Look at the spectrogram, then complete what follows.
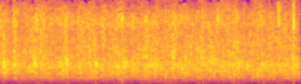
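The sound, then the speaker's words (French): Steady applause from a crowd fills the whole stretch, dense overlapping claps at a constant loud level, with no voices on top, applauding Evelyne Debourg, a school canteen cook and cookbook author. “C'est Evelyne Debourg que l'on peut carrément applaudir.”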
